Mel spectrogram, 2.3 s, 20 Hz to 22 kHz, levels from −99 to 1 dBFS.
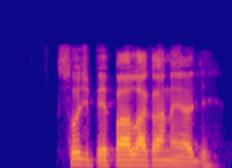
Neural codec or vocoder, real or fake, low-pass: codec, 16 kHz, 4 kbps, X-Codec, HuBERT features, trained on balanced general audio; fake; 7.2 kHz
